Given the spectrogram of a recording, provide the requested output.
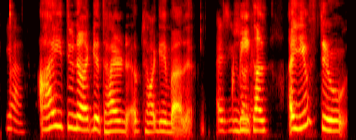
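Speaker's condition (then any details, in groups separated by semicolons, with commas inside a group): Cerebral palsy; speaks differently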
